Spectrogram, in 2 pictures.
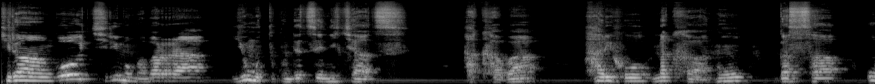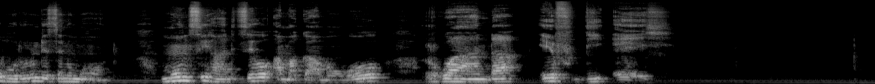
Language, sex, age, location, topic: Kinyarwanda, male, 18-24, Kigali, health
